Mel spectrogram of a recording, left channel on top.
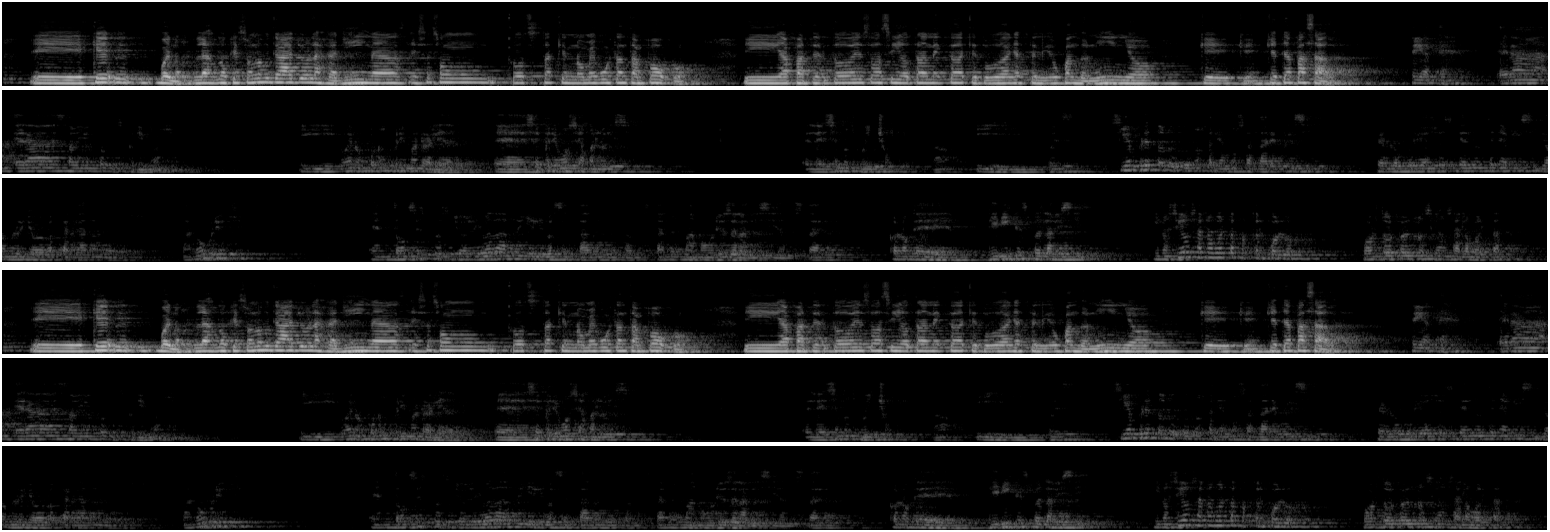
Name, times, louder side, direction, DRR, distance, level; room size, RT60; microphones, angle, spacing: voice 1, 0.3-6.9 7.4-11.6 12.0-13.4, left 1 dB, 5° left, 5 dB, 1.2 m, -27 dB
voice 2, 14.1-14.6 14.9-17.2 18.4-20.0 20.4-21.8 23.5-24.4 24.8-26.2 26.5-28.6 29.2-32.3 32.7-33.3 34.6-39.3 39.8-40.5 40.8-41.7 42.4-43.9 44.5-46.0, left 1 dB, 75° left, 2 dB, 7.6 m, -47 dB
29.5 x 20.0 x 9.4 m, 1.5 s
head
